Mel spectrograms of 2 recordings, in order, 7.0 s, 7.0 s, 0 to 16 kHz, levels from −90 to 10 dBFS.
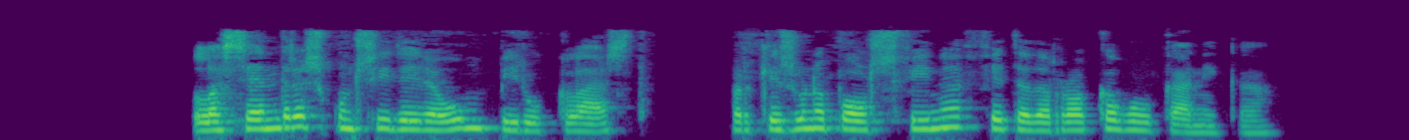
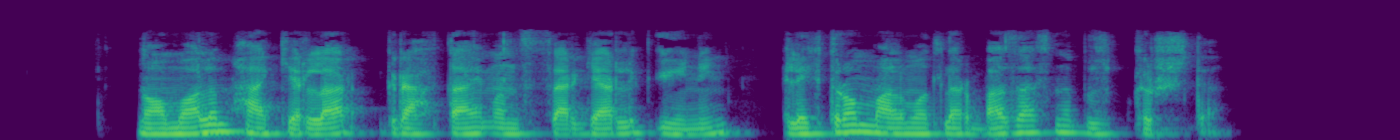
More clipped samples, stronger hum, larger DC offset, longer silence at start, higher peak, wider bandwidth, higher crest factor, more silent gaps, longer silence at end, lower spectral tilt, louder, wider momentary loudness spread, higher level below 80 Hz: neither; neither; neither; first, 0.95 s vs 0.7 s; about the same, -2 dBFS vs -2 dBFS; about the same, 8 kHz vs 7.6 kHz; about the same, 16 dB vs 18 dB; first, 3.29-3.64 s vs none; second, 0.7 s vs 0.9 s; second, -5.5 dB/octave vs -7 dB/octave; about the same, -17 LUFS vs -19 LUFS; first, 14 LU vs 10 LU; second, -58 dBFS vs -52 dBFS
